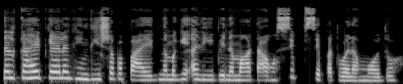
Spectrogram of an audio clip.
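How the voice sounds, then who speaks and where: A woman's voice: medium pitch, animated, fast talker, no room sound, studio quality. A woman reading scripted dramatic narration as the storyteller.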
